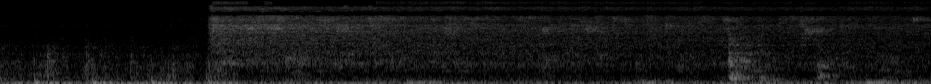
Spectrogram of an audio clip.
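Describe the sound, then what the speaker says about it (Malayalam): Mathi fish (sardines) frying in hot oil in a pan, a loud continuous crackling sizzle that jumps up suddenly and holds steady, with no talk. "നല്ല മത്തമീൻ വറുക്കാൻ കേട്ടോ."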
